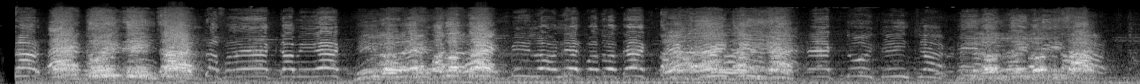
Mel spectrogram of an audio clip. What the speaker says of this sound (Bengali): এ সময় তারা শিক্ষামন্ত্রীর বিরুদ্ধে নানা স্লোগান দিয়ে পদত্যাগের দাবি তোলেন।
